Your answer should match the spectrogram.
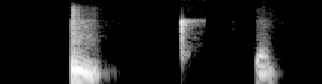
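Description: A brief "hmm" from a voice on a webinar audio line. A faint short blip follows, then a short voiced sound near the end, with dead silence between them.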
